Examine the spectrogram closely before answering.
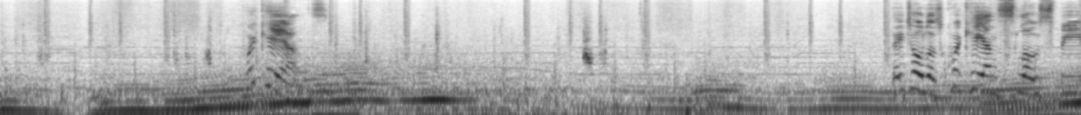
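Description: A pickup truck's engine roars steadily.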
